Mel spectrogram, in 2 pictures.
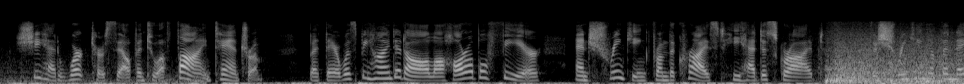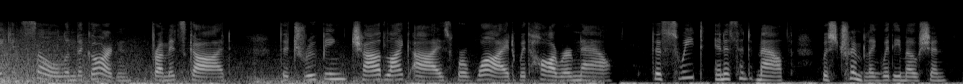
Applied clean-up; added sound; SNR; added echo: none; Thunder / Rain; 2 dB; none.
